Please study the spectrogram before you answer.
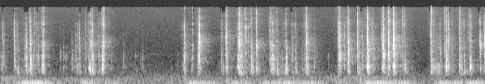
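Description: A plastic retro keyboard with round cream and peach keycaps is typed on continuously with the fingertips of both hands. Quick bursts of bright, clicky keystrokes come in clusters with short pauses between them, over a low background hum.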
